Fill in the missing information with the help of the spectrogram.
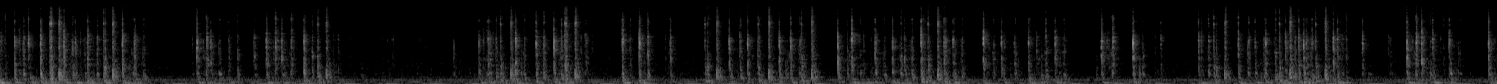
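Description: A full-size black and silver plastic desktop keyboard with a hollow housing is typed on continuously by fingertips, giving rapid, bright, clattering taps in quick bursts. Brief pauses break up the runs, with a steady low hum underneath.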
